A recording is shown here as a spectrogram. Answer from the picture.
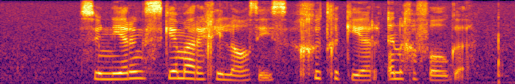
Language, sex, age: Afrikaans, female, 21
